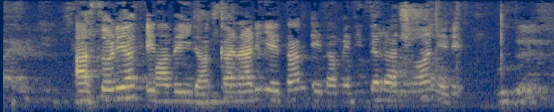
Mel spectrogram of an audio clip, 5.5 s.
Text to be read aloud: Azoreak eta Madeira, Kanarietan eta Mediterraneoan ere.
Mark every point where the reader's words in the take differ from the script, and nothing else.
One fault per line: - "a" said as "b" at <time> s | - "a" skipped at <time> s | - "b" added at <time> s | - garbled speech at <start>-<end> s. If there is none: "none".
- "eta" skipped at 1.5 s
